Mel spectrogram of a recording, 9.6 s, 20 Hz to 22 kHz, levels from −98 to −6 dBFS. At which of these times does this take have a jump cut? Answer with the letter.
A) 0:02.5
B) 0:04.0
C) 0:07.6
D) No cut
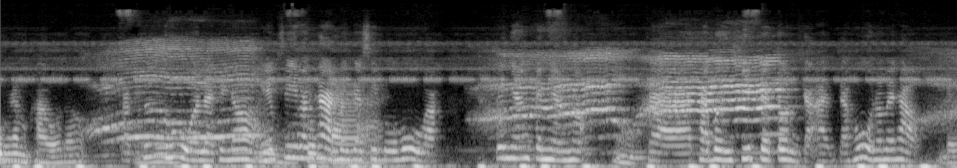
D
